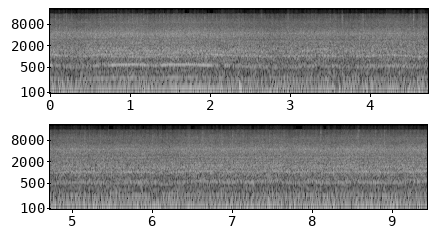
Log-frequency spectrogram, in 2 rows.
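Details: Carbureted 1970 Porsche 911 T at first cold startup during pre-purchase inspection: loud lumpy idle with an uneven beat and dropped pulses, an obvious misfire plus a felt deep vibration; cause not yet pinned down.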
